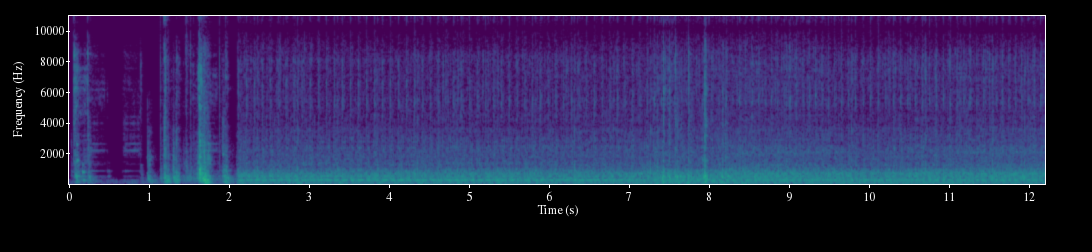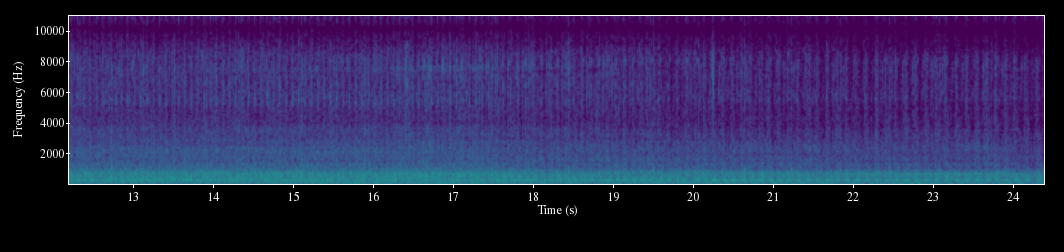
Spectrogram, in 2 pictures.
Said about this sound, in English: now we're going to stitch color number 3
